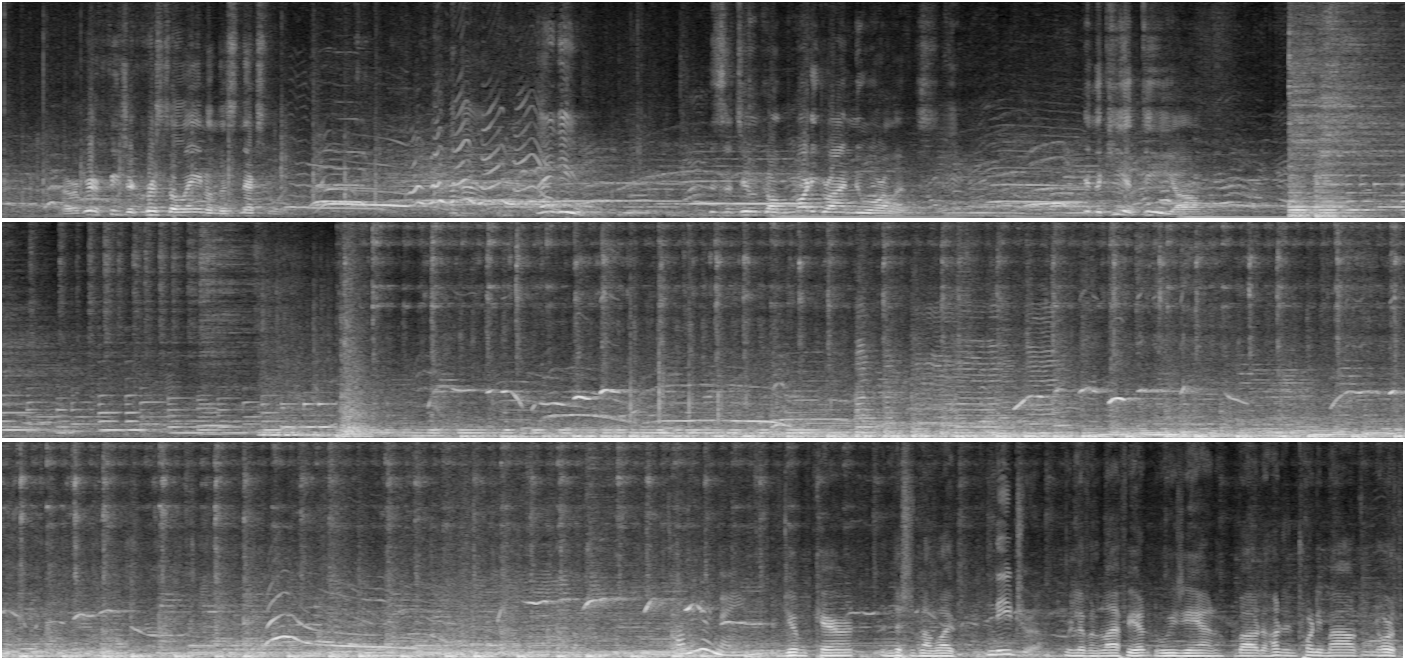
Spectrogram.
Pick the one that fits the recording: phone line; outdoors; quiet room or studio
outdoors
